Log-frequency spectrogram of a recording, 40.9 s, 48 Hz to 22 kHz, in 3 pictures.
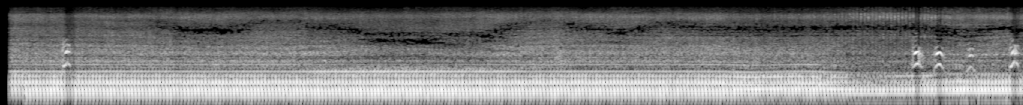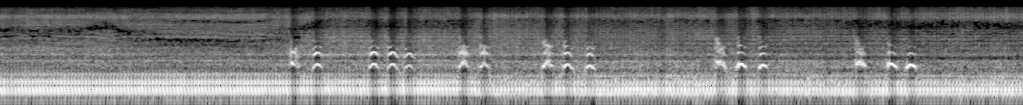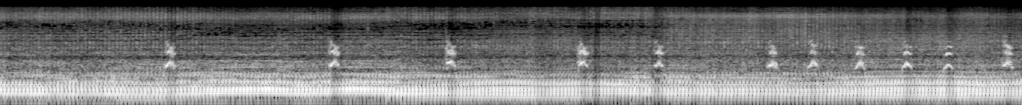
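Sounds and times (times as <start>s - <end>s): lawn mower engine running: 0.1s - 40.9s
dog barking: 0.8s - 1.0s, 12.1s - 13.7s, 17.5s - 21.7s, 23.2s - 24.0s, 25.0s - 25.9s, 29.4s - 29.8s, 31.6s - 31.9s, 33.2s - 33.4s, 35.0s - 35.2s, 36.0s - 36.2s, 37.5s - 40.9s.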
